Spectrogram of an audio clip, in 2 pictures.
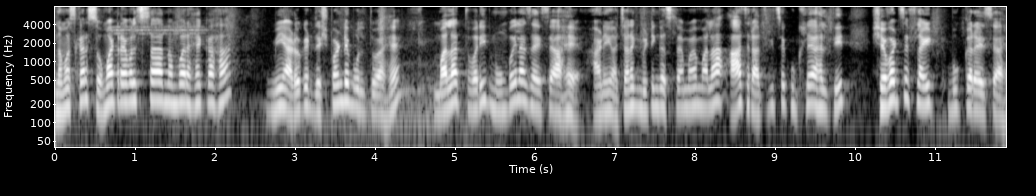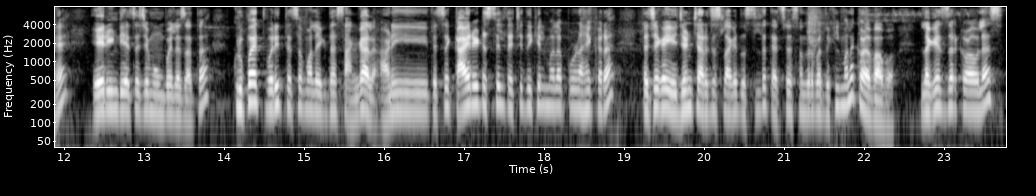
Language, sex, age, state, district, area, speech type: Marathi, male, 30-45, Maharashtra, Yavatmal, urban, spontaneous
